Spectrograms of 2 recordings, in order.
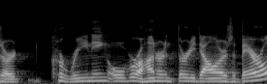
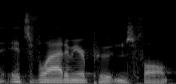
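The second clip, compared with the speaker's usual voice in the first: ordinary talk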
